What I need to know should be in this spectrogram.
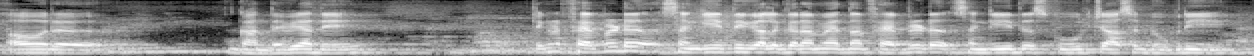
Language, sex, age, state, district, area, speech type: Dogri, male, 30-45, Jammu and Kashmir, Udhampur, rural, spontaneous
